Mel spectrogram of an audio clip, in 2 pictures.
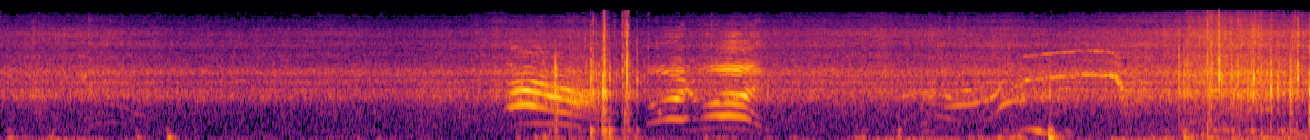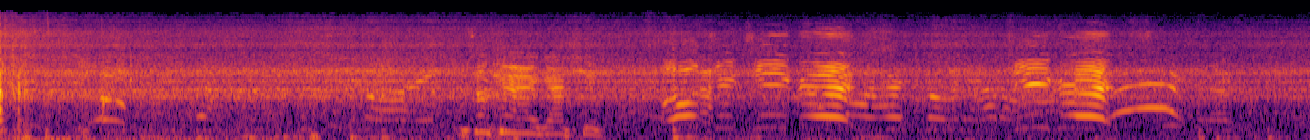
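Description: Whitewater rushing around a paddle raft in a rapid, with rafters letting out high-pitched yells and shrieks. About six seconds in, a wave crashes over the boat in a loud splash.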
